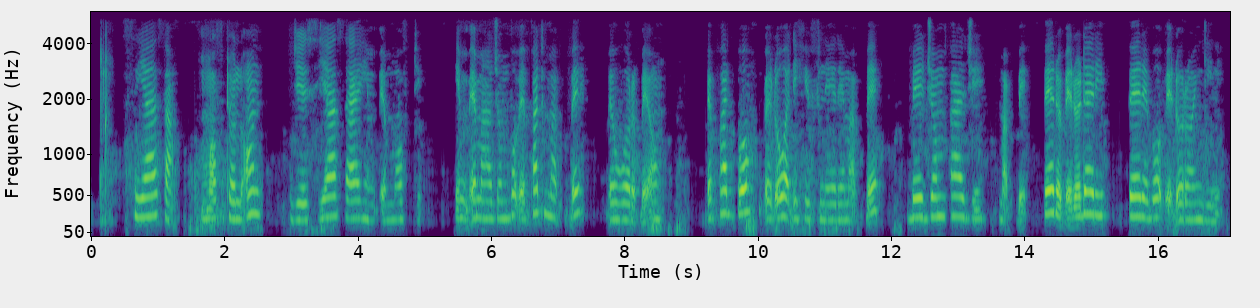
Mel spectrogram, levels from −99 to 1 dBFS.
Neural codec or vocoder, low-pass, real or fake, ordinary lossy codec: none; 5.4 kHz; real; AAC, 48 kbps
